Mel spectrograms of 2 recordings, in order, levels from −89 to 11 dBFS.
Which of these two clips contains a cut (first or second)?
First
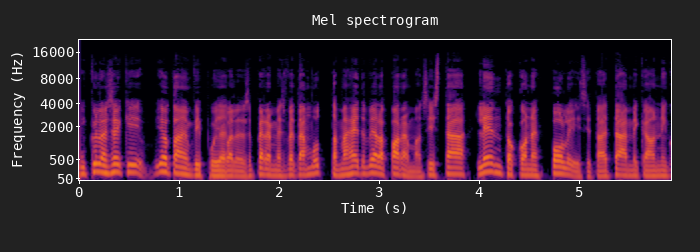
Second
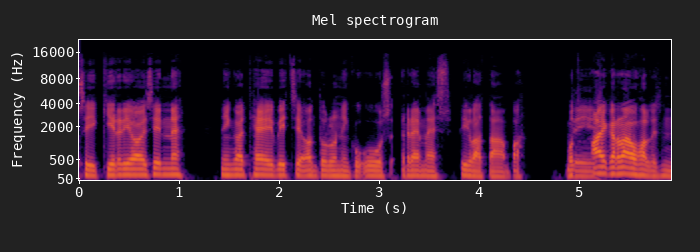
first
